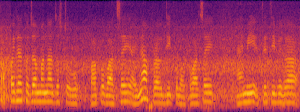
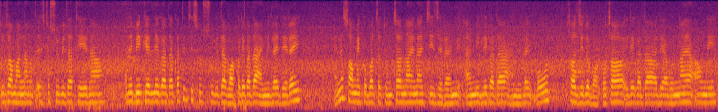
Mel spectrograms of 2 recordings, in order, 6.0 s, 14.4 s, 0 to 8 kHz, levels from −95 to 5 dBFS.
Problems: continuous background conversations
